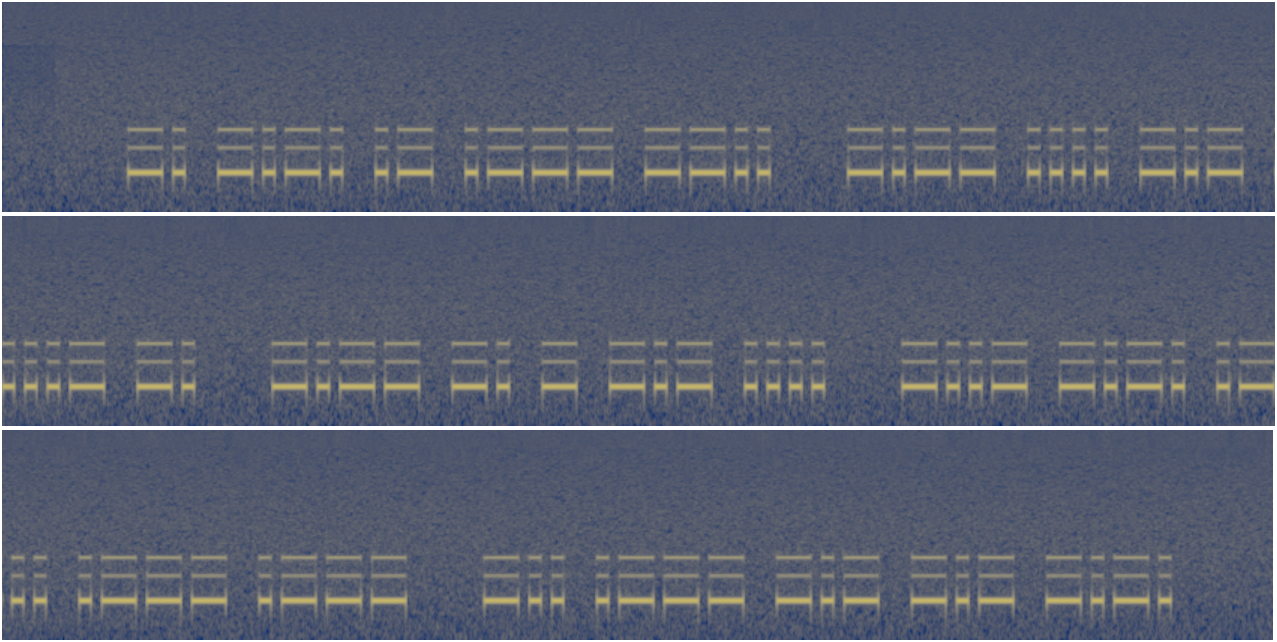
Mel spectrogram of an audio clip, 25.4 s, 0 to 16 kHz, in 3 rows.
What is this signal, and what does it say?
Morse code, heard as a keyed tone, machine-sent, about 16 wpm, 580 Hz. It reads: NCAJZ YHKVN YNTKH XCLJJ DJKKC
